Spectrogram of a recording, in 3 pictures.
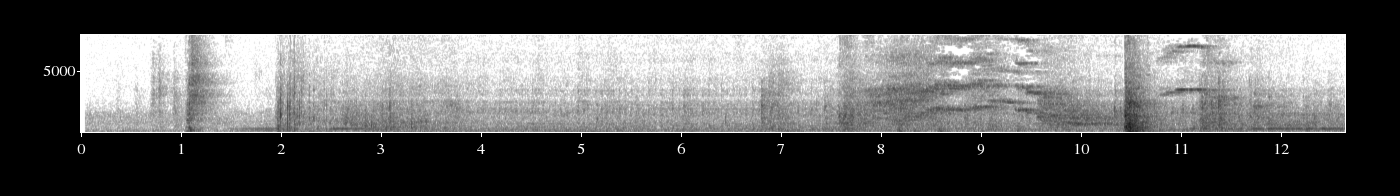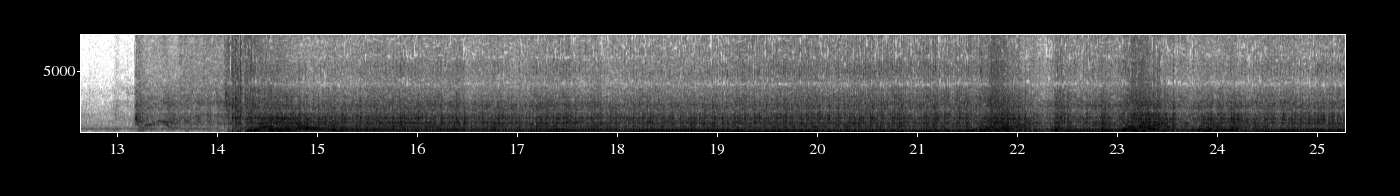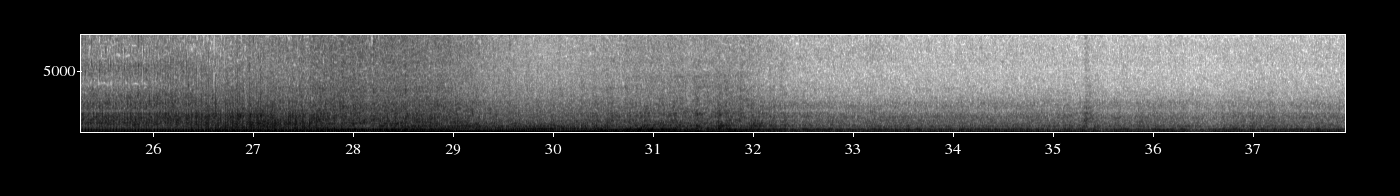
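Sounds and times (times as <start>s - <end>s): garage door: 0.2s - 13.2s
car engine cranking and starting: 13.1s - 37.9s
car engine idling: 13.2s - 37.9s
engine throttle blips: 13.2s - 37.9s.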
